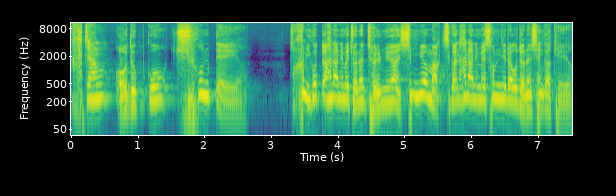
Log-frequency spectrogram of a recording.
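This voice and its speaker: A man's high-pitched voice, animated in tone, with lively intonation. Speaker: pastor. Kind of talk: sermon. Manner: conversational, animated.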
